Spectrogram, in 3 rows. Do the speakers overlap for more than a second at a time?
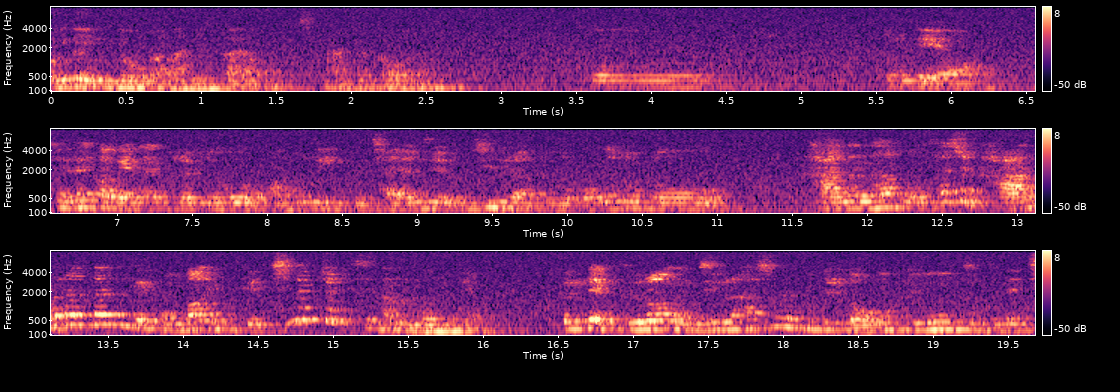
No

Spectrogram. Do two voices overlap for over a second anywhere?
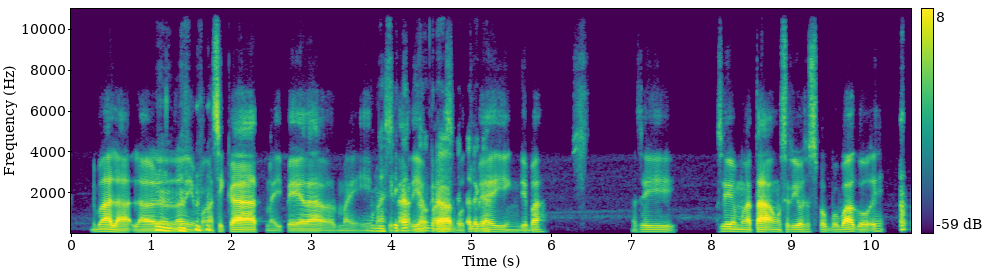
Yes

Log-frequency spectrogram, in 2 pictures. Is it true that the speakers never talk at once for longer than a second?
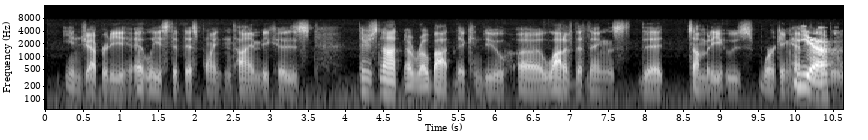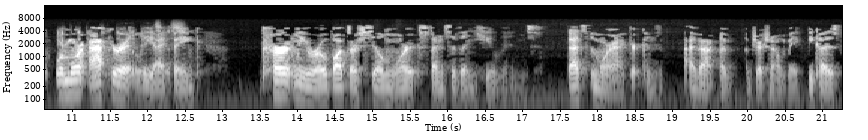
No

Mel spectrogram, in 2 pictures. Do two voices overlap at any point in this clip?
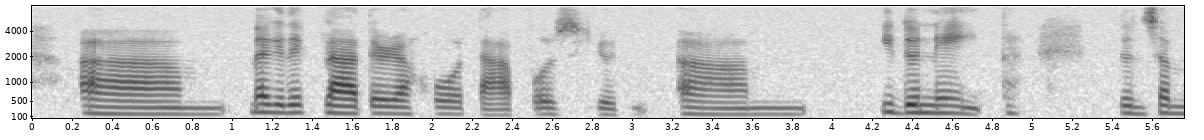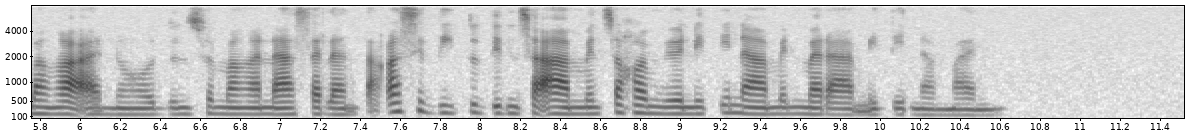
No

